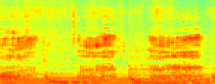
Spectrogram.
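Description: A pig grunts and snorts loudly and up close, a rough, continuous run of guttural oinks with no pauses and no voices.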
